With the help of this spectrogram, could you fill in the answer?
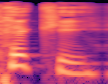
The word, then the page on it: picky: American English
